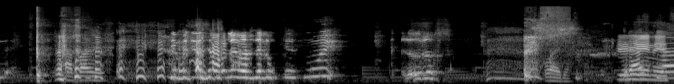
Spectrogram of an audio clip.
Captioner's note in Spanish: risas; risas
